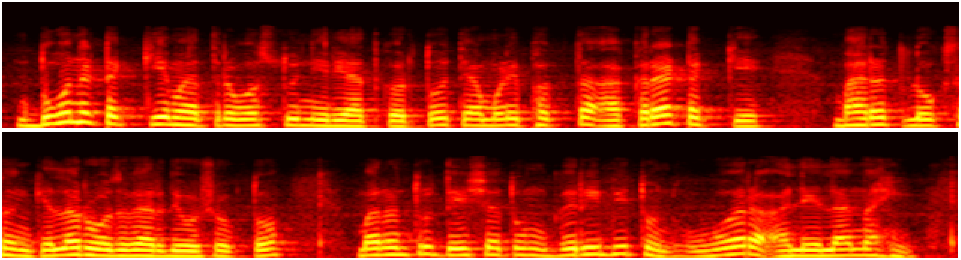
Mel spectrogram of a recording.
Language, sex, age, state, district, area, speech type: Marathi, male, 18-30, Maharashtra, Ahmednagar, rural, spontaneous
